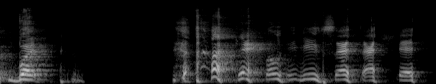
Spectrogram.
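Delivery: real disbelieving laughter; laughing. Real, not acted. Cracks up at the letter.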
